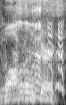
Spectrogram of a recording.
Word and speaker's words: Walker: You're overemphasizing the L. – I don't know what happens to me. – Walker.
